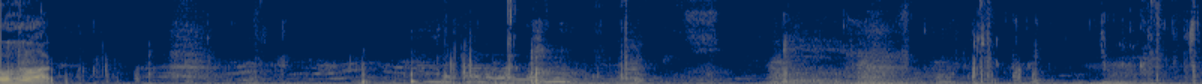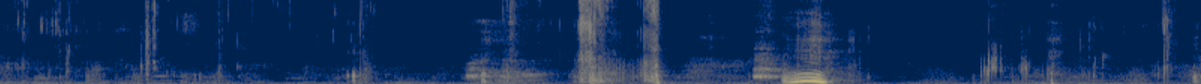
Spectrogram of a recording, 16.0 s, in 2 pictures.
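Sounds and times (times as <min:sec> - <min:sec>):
wet chewing and lip clicks: 0:00.2 - 0:12.8, 0:13.6 - 0:16.0
sharp lip smacks: 0:11.2 - 0:12.5.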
